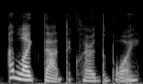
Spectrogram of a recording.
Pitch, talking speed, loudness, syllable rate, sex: 195 Hz, 250 wpm, -20 LUFS, 6.4 syllables/s, female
